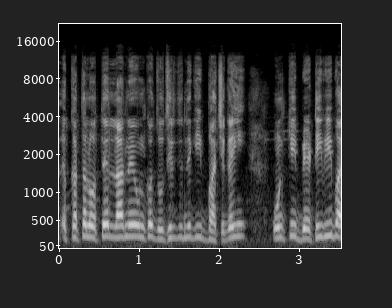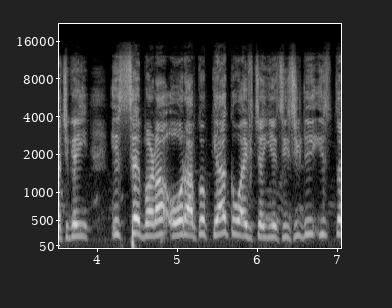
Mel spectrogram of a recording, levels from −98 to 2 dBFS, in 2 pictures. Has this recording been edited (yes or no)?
no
